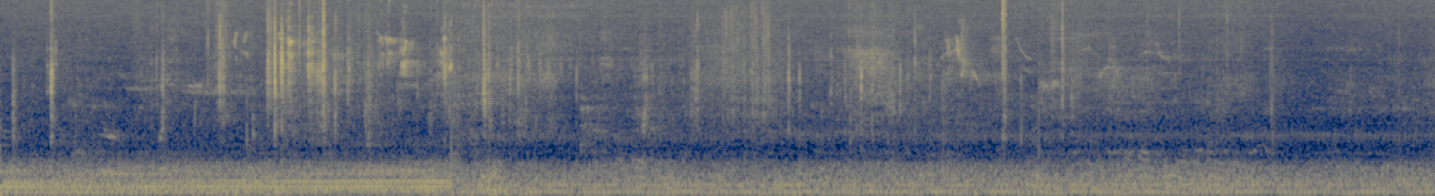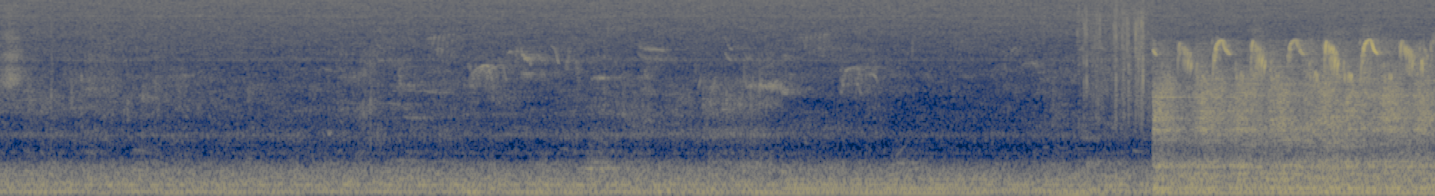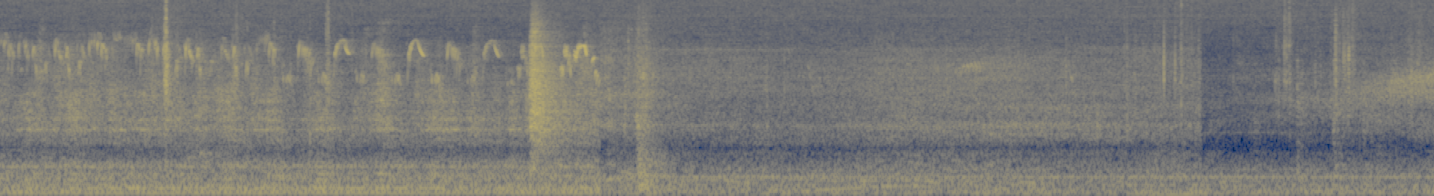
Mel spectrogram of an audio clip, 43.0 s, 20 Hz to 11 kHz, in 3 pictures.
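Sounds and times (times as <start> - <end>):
low rumble: 25.8 - 43.0.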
